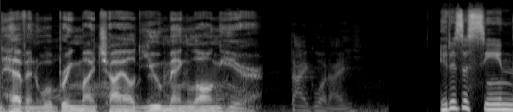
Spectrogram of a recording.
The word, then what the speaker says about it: Yu Menglong: In Chinese, U is pronounced the same as fish and long is as dragon.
